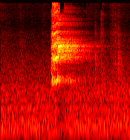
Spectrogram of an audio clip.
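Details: A parakeet, one of two, lets out a single brief, piercing high screech against a quiet background.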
